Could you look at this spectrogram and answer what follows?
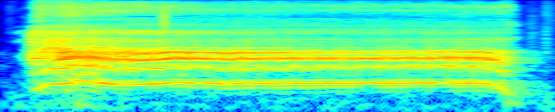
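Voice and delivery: loud low "Ah!" scream. Shown as a demonstration. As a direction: let out one big scream to scare the alligator.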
